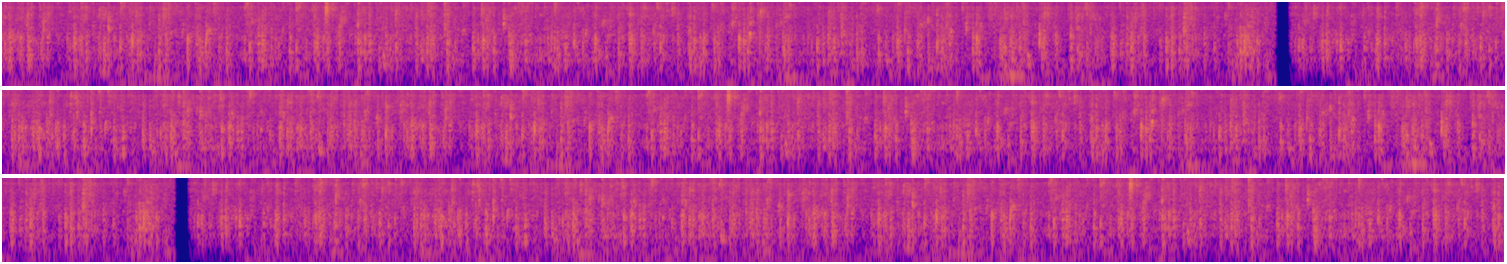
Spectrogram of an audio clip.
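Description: Heavy rain: a dense, steady patter of raindrops. The sound cuts out to silence for an instant twice, about a third and about two-thirds of the way through.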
